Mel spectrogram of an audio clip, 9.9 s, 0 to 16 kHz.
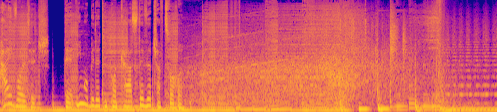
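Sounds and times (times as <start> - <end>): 
speech: 0.2 - 4.2
car engine running and revving: 3.3 - 9.9.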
